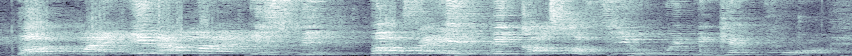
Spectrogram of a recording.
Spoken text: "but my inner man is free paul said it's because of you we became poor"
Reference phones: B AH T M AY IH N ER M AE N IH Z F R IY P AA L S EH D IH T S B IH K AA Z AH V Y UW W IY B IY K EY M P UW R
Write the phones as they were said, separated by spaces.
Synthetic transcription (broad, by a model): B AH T M AY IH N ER M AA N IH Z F IY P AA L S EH IH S B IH K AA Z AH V Y UW W IY B IY K EY M P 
